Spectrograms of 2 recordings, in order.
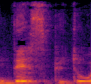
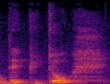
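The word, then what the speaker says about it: Desputeaux: Et puis c'est écrit par Hélène Desputo, et ça se prononce bien Desputo et non Desputo, qui est l'auteur de Caillou.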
